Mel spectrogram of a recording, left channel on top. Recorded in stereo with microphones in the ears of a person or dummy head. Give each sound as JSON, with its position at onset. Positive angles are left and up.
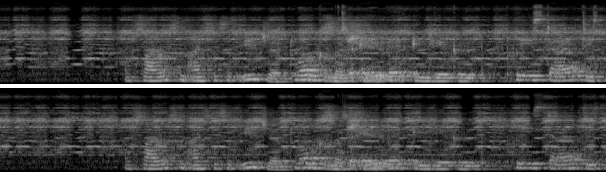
{"t": 1.2, "sound": "a woman speaking", "side_deg": 0, "distance_m": 1.4}
{"t": 2.9, "sound": "a woman speaking", "side_deg": 30, "distance_m": 1.6}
